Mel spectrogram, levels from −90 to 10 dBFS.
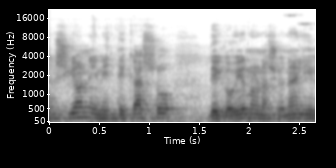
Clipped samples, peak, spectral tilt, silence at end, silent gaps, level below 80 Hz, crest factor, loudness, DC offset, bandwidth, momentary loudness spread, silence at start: under 0.1%; -4 dBFS; -7 dB/octave; 0 s; none; -46 dBFS; 16 dB; -22 LUFS; under 0.1%; 18 kHz; 6 LU; 0 s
